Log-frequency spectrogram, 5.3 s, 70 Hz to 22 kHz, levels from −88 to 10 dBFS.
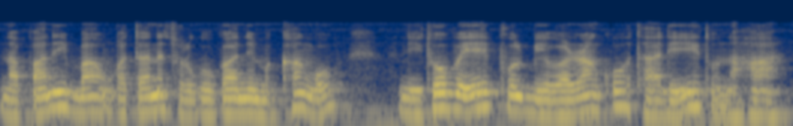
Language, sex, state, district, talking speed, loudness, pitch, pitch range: Garo, male, Meghalaya, West Garo Hills, 115 wpm, -17 LUFS, 125 Hz, 115-145 Hz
